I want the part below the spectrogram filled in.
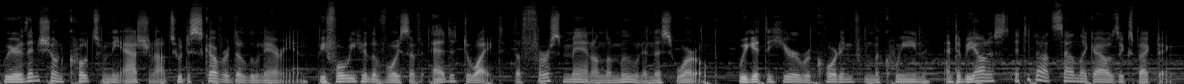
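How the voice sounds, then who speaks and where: A man's voice: on the low side, a little fast, hardly any pauses, darkish tone, soft background music. A man hosting a video recap, narrating scripted commentary on horror episodes.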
